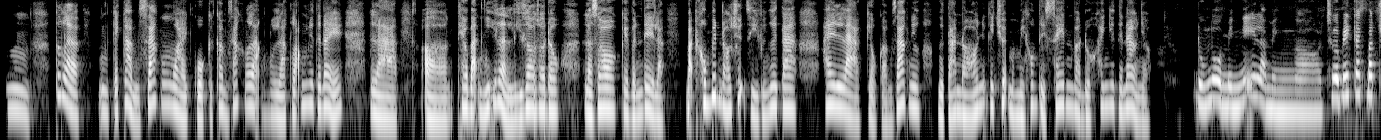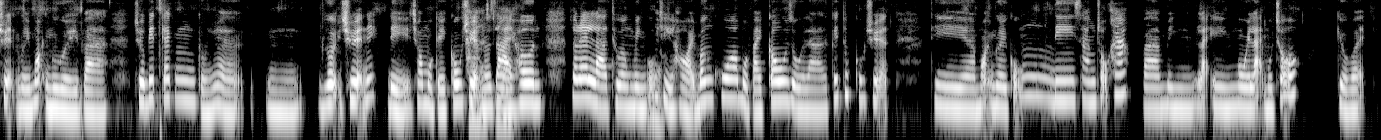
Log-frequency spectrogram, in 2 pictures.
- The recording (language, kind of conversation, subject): Vietnamese, advice, Tại sao mình thường cảm thấy lạc lõng khi tham dự các buổi lễ?
- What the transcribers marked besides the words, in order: distorted speech; mechanical hum; other background noise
